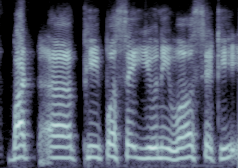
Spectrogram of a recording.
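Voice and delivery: ordinary talk, nothing marked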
